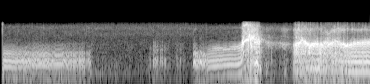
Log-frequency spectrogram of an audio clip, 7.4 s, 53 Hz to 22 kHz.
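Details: A 5½-year-old female Basenji, who doesn't get along with her 2½-year-old half-brother, growls low and rumbling, then breaks into louder, higher yelping snarls.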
